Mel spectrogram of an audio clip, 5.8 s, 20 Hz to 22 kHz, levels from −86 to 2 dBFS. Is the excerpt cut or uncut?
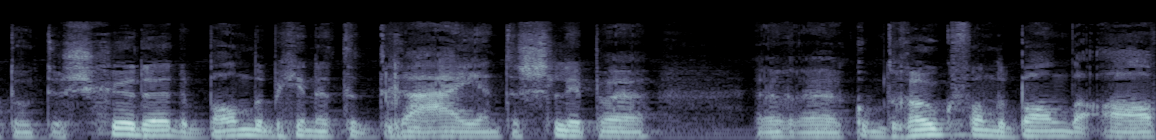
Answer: uncut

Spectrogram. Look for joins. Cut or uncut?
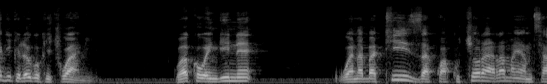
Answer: uncut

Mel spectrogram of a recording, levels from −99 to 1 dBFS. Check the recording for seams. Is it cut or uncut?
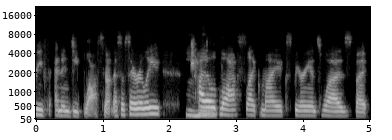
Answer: uncut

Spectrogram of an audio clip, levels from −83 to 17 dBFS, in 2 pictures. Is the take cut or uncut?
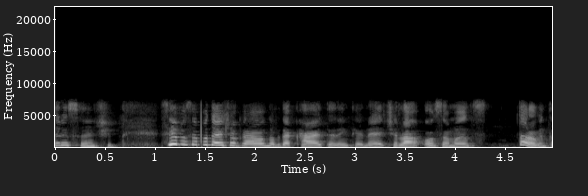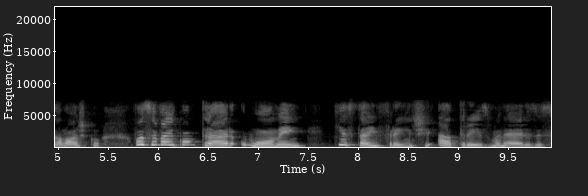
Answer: uncut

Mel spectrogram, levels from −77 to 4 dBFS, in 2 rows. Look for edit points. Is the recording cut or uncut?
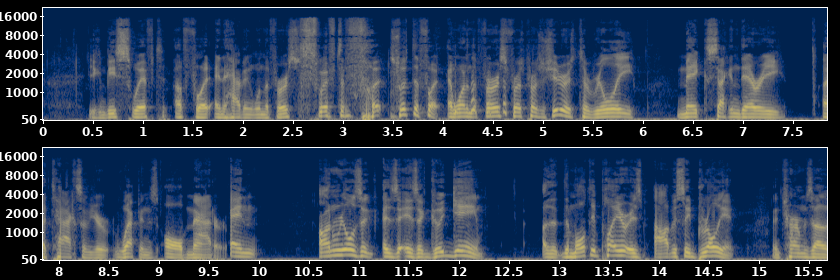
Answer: cut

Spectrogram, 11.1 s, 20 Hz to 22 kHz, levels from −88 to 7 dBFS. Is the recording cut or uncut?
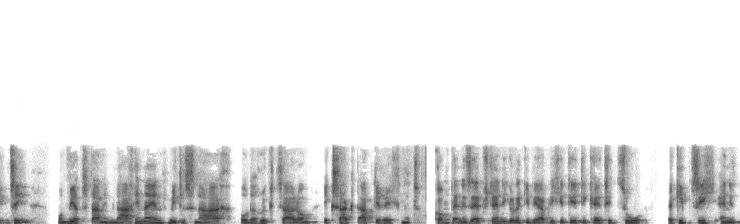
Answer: cut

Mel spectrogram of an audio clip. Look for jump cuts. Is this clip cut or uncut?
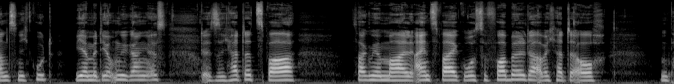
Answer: cut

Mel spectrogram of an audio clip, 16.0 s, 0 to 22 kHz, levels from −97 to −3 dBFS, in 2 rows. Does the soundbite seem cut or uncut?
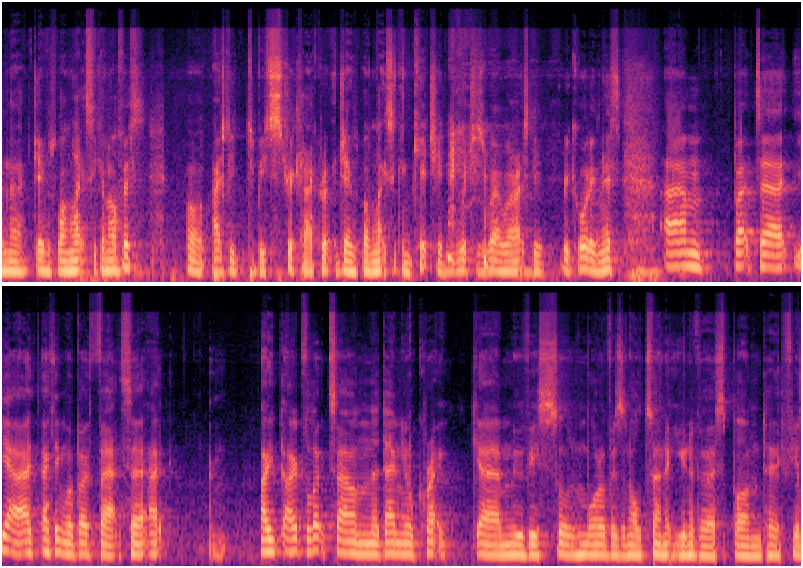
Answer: uncut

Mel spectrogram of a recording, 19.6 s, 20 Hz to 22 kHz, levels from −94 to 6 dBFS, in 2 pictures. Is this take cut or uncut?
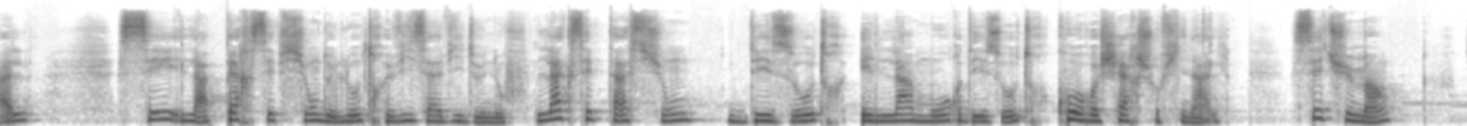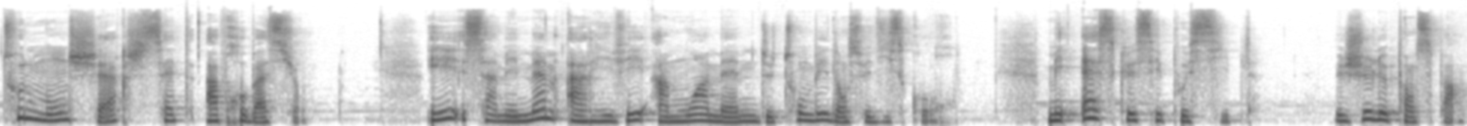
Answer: cut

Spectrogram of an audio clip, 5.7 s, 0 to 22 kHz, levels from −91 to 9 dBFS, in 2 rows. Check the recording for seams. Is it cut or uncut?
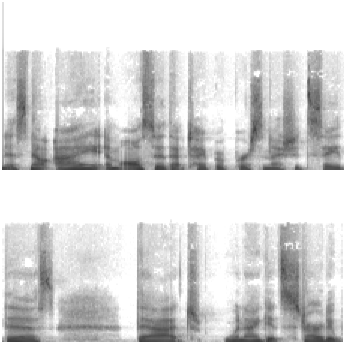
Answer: uncut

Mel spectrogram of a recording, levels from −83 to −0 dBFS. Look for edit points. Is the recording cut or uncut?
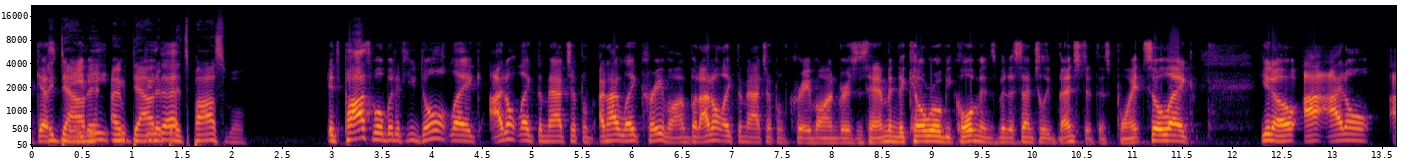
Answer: uncut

